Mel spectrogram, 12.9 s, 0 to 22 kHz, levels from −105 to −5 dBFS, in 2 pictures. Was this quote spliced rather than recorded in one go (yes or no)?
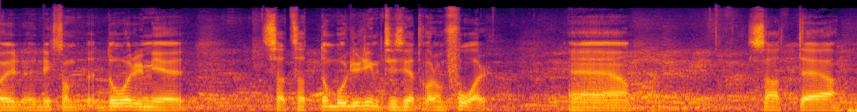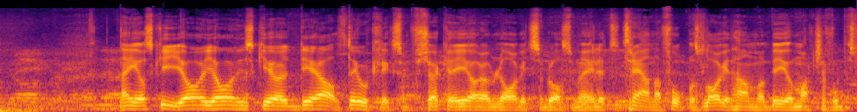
no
